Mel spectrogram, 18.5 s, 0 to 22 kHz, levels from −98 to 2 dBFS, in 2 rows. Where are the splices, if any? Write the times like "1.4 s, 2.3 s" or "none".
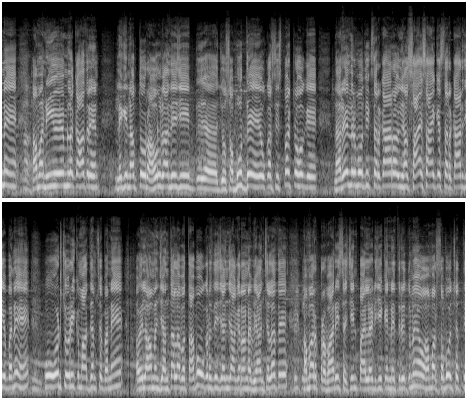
none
